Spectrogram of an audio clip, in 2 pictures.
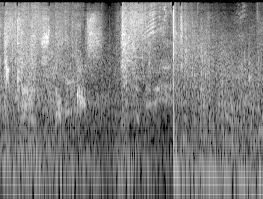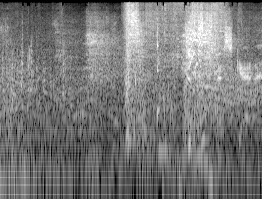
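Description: Fire-blast spell explosions from the Hogwarts Legacy wizarding game, a few loud booming bursts with crashes amid combat effects and a voice speaking over the action.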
